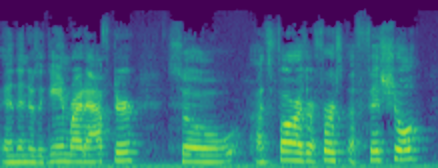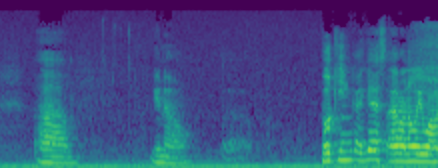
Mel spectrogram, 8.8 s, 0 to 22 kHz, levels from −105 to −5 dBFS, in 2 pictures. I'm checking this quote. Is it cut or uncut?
uncut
